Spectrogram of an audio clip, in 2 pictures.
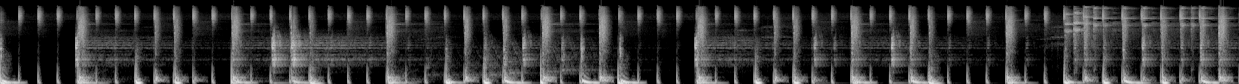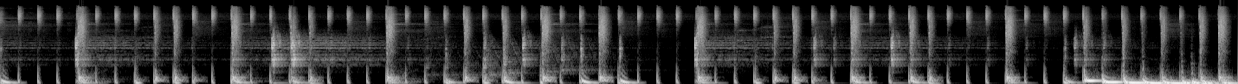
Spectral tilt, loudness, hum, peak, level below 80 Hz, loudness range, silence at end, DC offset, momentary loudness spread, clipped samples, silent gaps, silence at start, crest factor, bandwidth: -3.5 dB/octave; -14 LUFS; none; 0 dBFS; -20 dBFS; 2 LU; 0 s; under 0.1%; 8 LU; under 0.1%; none; 0 s; 14 dB; 17.5 kHz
